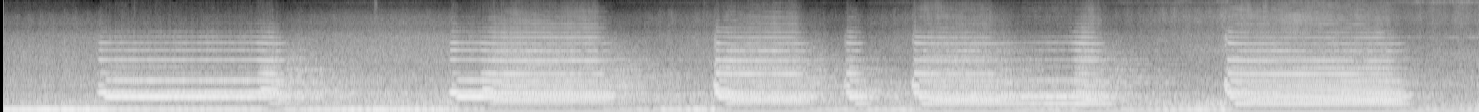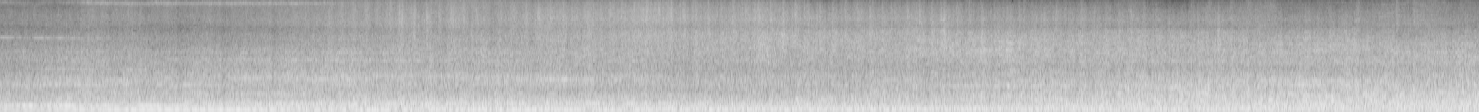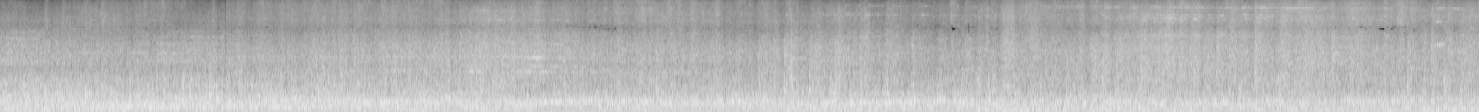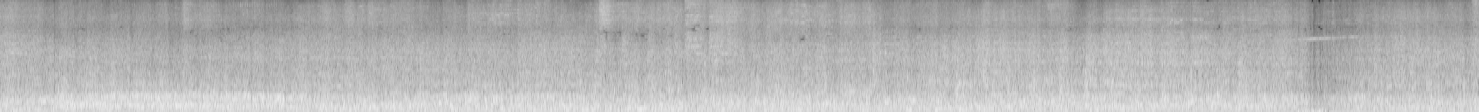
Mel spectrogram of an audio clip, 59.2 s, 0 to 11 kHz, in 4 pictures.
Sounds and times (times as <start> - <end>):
Railroad car, train wagon: 0.0 - 59.1
Train horn: 1.0 - 3.6, 4.5 - 17.0.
